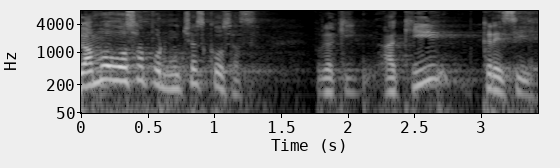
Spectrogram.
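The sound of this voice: Ordinary pitch variation from a man speaking at a fairly slow pace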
